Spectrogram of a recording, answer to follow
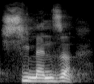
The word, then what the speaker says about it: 西门子: I'm pronouncing the character, which is called Ximena. And if you have some ideas, you could say, that sounds actually like Siemens.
